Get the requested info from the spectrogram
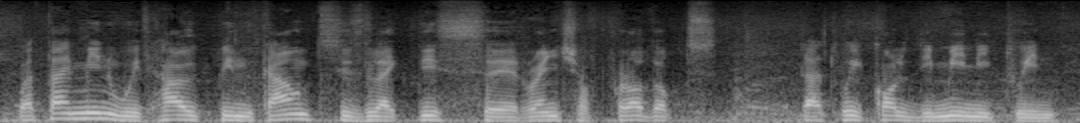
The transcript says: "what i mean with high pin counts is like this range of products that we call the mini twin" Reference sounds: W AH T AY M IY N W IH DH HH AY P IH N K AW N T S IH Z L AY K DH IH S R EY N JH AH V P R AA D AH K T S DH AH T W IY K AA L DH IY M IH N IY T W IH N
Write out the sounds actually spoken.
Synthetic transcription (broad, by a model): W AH T AY M IY N W IH DH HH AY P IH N K AW N T S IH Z L AY K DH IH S R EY N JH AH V P R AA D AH K T S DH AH T W IY K AA L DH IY M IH N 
